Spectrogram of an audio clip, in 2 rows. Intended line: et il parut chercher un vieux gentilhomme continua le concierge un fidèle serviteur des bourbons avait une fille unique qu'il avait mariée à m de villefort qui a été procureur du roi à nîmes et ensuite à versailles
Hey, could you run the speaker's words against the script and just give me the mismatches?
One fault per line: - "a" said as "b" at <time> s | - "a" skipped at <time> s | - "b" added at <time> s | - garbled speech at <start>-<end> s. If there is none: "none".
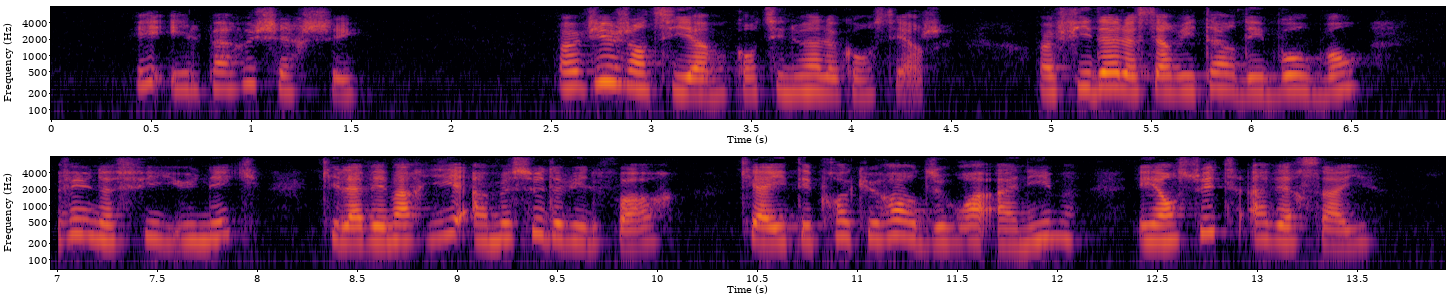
none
